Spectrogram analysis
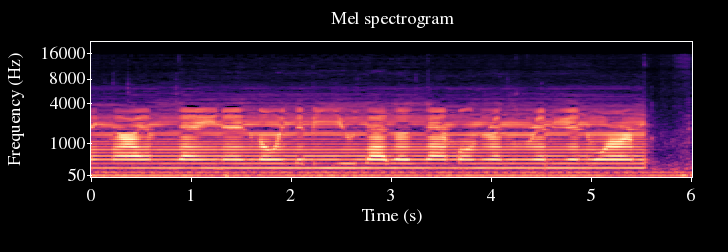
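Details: Hands-free electrolarynx necklace prototype for people after laryngectomy, demonstrated by students: a steady, flat mechanical buzz carries mouthed speech in a monotone robotic voice, recorded by an ESP32 microphone for speech-to-text.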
